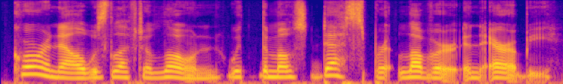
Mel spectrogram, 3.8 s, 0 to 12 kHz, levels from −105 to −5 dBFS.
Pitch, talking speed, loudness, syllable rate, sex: 200 Hz, 175 wpm, -17 LUFS, 6.1 syllables/s, female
